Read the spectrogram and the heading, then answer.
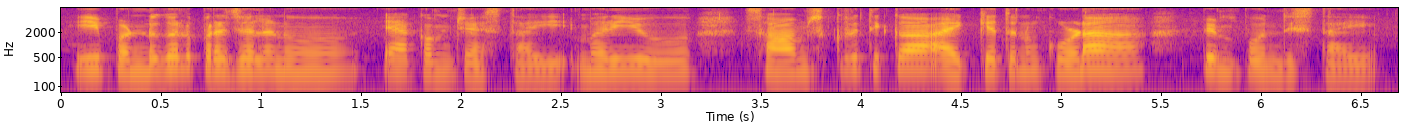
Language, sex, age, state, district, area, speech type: Telugu, female, 18-30, Andhra Pradesh, N T Rama Rao, urban, spontaneous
